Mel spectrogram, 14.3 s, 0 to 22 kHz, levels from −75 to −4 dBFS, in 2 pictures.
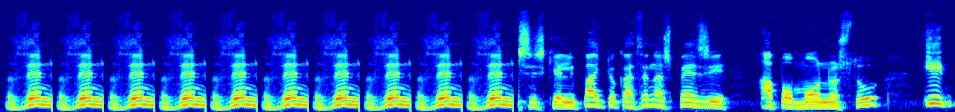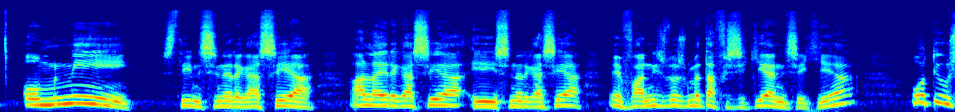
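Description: Right from the start and running to about 3.89 s, there's a broken-record loop: a 384 ms fragment repeats exactly, nine times back to back. Likely the player or stream stalled and kept resending its last chunk, so whatever belonged there is gone.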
